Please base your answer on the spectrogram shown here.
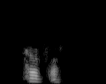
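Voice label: Police Dispatch, scanner audio recording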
